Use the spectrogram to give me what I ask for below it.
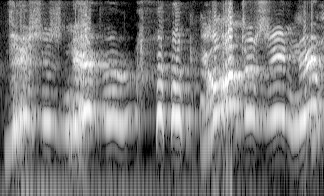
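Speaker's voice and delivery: very high, loud whiny voice; whiny French lady. Pretend. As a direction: squeal it like a French madame.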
